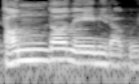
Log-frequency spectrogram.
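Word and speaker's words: dunder name: 이게 더블거든요 요걸더라고 불러요 그래서 이걸 읽을 때 던더 네임이라고 읽어요 레이라는 그 변수가 생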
